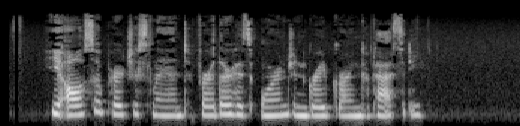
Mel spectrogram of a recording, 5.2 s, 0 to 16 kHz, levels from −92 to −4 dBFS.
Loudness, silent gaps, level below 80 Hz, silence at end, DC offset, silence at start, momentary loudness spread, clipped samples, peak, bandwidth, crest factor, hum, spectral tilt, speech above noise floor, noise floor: -23 LUFS; none; -76 dBFS; 1 s; under 0.1%; 0.5 s; 10 LU; under 0.1%; -6 dBFS; 11.5 kHz; 20 dB; none; -3 dB/octave; 38 dB; -61 dBFS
